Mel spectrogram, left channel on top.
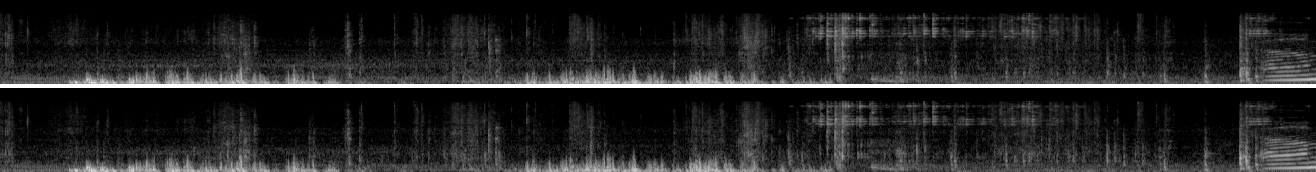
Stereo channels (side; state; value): both; normal; correlation 0.93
